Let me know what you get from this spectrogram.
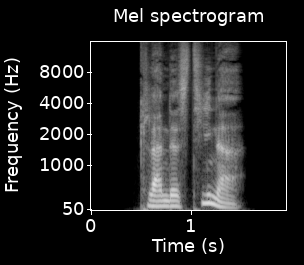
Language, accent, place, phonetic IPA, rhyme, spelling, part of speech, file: German, Germany, Berlin, [klandɛsˈtiːnɐ], -iːnɐ, klandestiner, adjective, De-klandestiner.ogg
- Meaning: inflection of klandestin: 1. strong/mixed nominative masculine singular 2. strong genitive/dative feminine singular 3. strong genitive plural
